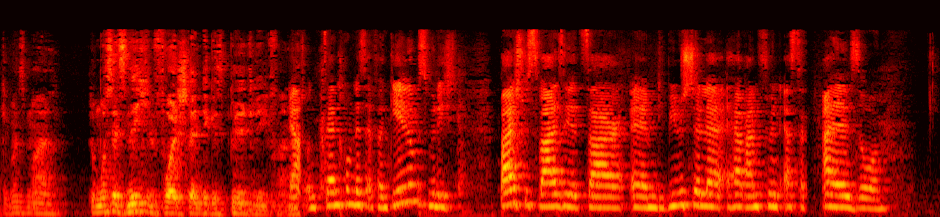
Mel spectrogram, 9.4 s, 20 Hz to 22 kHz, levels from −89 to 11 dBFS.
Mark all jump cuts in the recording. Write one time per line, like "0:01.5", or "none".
0:03.0
0:08.1

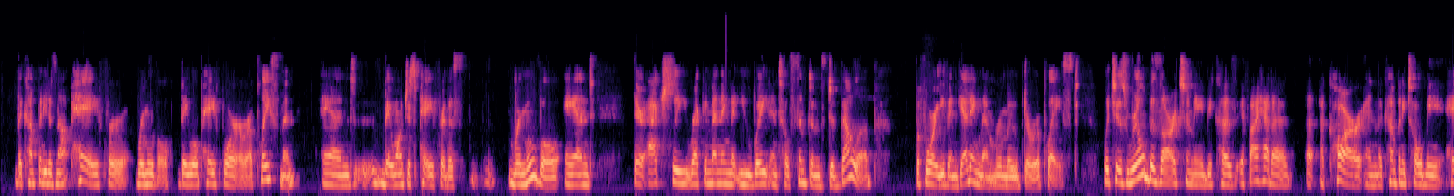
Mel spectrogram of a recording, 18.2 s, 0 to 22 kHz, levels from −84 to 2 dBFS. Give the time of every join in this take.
none

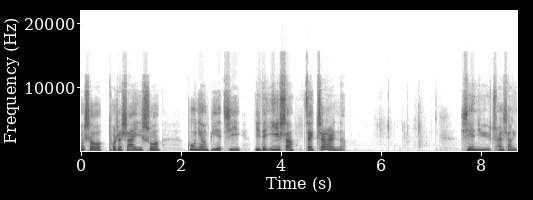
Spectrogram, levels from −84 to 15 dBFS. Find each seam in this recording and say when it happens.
none

